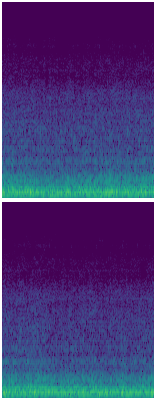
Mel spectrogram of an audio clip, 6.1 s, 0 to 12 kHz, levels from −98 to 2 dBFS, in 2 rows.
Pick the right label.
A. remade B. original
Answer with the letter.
A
